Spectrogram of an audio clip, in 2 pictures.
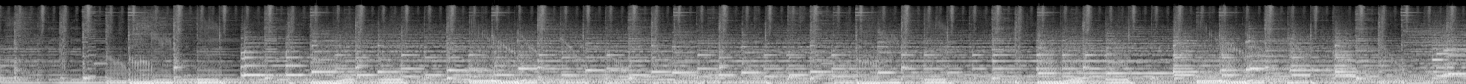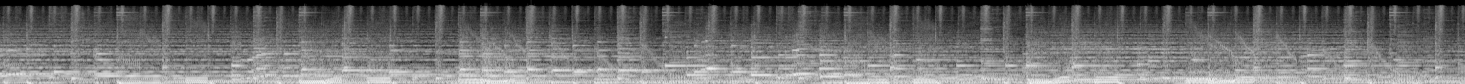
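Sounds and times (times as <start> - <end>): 
bossa nova guitar music: 0.0 - 29.2.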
